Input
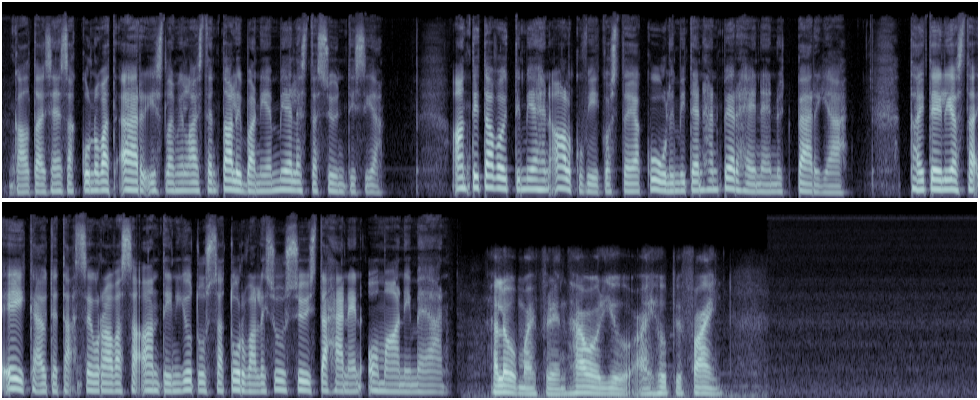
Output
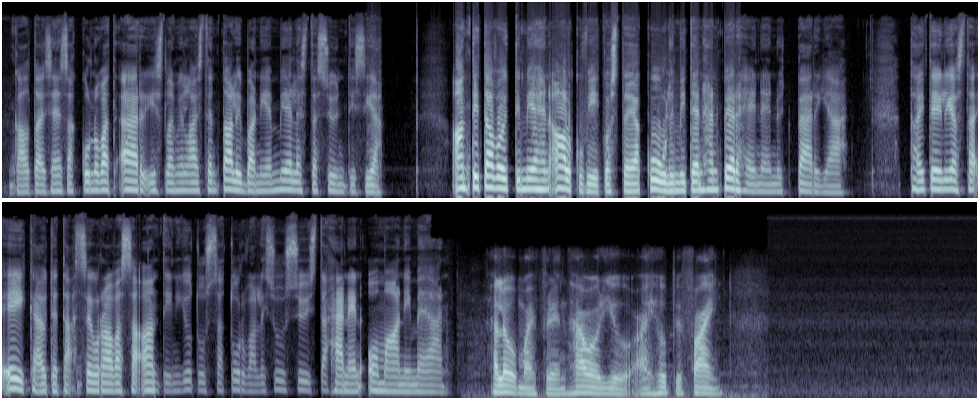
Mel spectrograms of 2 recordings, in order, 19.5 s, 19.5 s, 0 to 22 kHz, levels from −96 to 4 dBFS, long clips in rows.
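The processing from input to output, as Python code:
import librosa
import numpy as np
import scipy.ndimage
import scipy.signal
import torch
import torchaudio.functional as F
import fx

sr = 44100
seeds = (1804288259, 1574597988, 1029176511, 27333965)

y = fx.leveller(x, sr, passes=2, at=(3.64, 7.38))
y = fx.pre_emphasis(y, sr, coefficient=0.8, at=(11.28, 13.05))
y = fx.brickwall_lowpass(y, sr, high_hz=10000.0, at=(14.03, 14.9), fade=0.02)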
